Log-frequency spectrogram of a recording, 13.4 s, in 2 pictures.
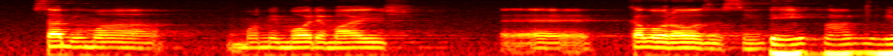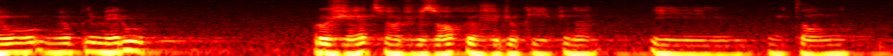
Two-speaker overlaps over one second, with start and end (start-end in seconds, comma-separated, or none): none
